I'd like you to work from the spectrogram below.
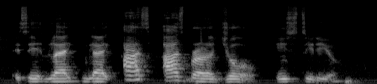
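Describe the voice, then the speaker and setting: This man talks at a fairly slow pace with a medium pitch. Vocal fry runs through his speech. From Liberia. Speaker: pastor. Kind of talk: heated debate. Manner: halting.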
